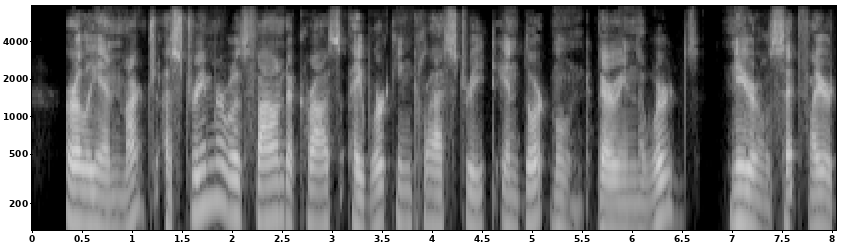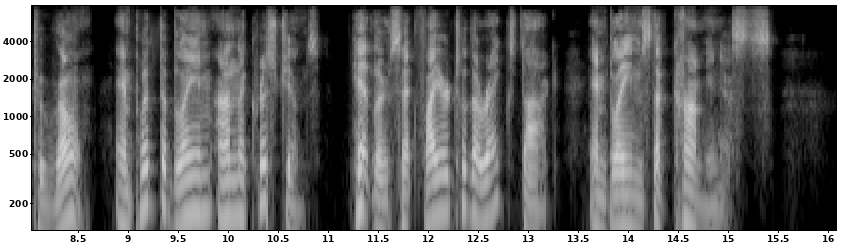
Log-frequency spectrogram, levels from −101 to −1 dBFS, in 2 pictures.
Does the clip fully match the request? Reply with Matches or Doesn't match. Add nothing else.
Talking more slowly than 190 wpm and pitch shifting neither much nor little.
Doesn't match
